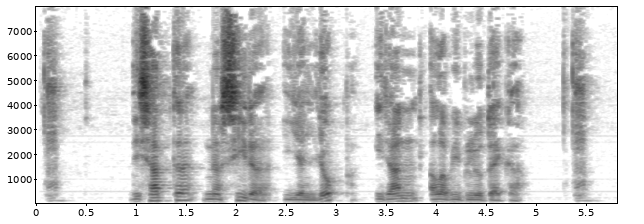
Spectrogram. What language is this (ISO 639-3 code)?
cat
